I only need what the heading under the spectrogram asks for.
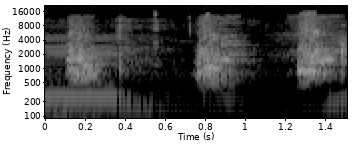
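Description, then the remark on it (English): A custom-made phone ringtone of a dog barking on a woman's phone, announcing an incoming call: three short, sharp barks evenly spaced over a steady electronic tone, loud with no voices. “I love her ringtone. I made that.”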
